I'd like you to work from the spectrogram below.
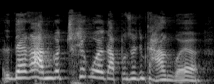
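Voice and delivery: normal talking voice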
